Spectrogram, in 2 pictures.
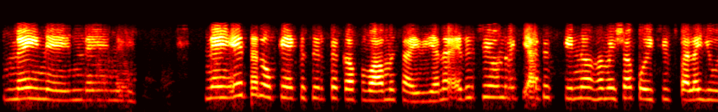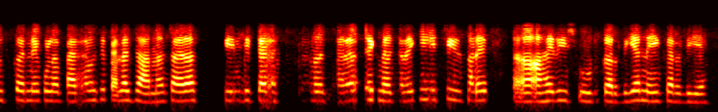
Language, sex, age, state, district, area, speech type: Dogri, female, 18-30, Jammu and Kashmir, Jammu, rural, conversation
